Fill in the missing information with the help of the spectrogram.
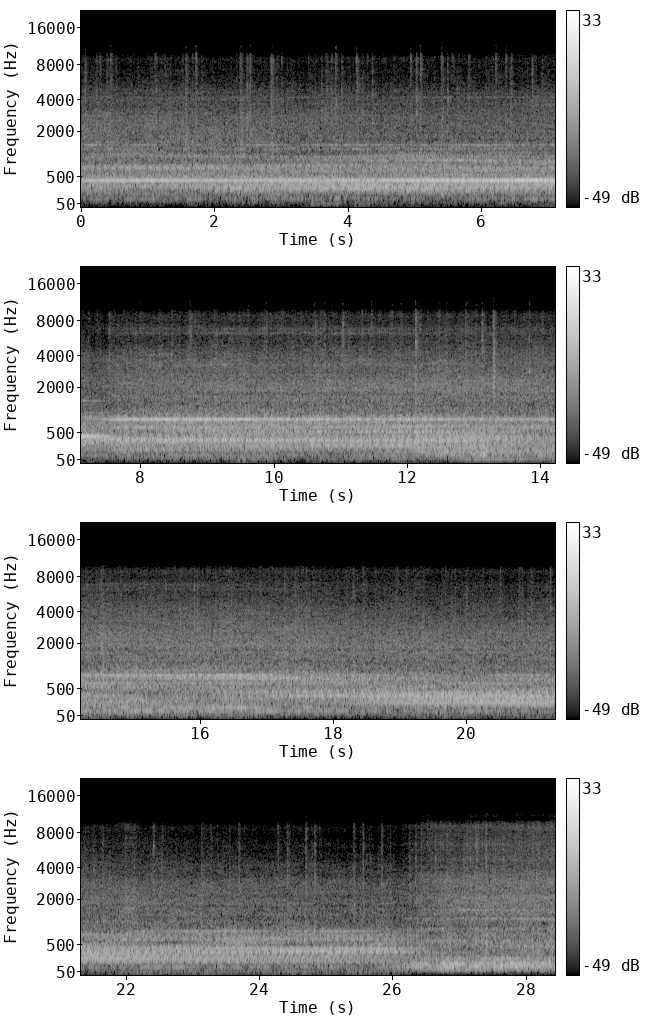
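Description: OO gauge model trains running round the layout: a steady whirring whine from the locomotives' motors with the rattle of wheels on track. The whine shifts in pitch about a third of the way in and again near the end.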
